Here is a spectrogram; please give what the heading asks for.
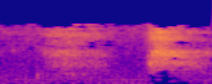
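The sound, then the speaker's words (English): A person breathes out in a faint, airy exhale. A softer breathy stretch comes first, then a slightly stronger rush of breath, with no voice alongside. “There's a breath.”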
